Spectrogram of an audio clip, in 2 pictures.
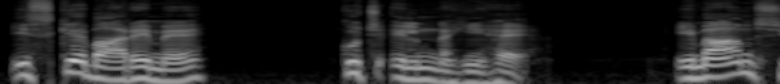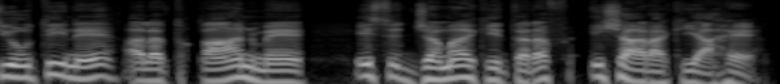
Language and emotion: Urdu, neutral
